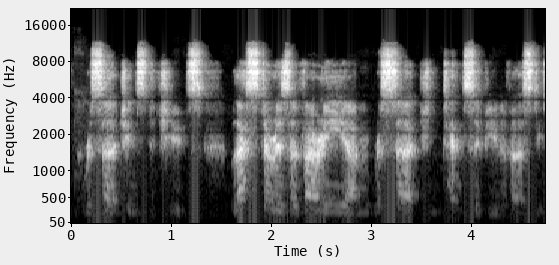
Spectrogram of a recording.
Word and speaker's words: Leicester: Now, you are the deputy director of the Digital Culture Institute at the University of Leicester. Is that pronounced correctly? – It's actually pronounced Leicester. And American people always struggle with this word. – Leicester. Okay. – It's pronounced Leicester.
